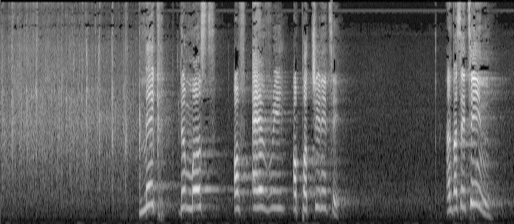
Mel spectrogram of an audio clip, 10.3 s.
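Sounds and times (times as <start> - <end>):
audience clapping: 0.0 - 3.6
speech: 2.8 - 6.9, 8.9 - 9.9.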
